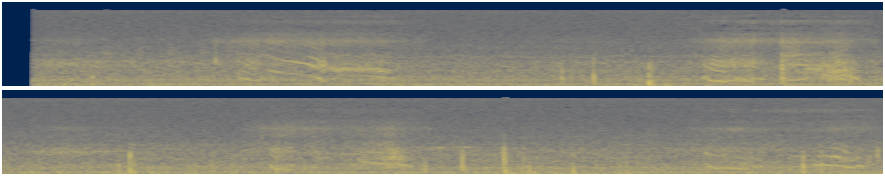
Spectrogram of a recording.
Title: lakas ng snore!!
